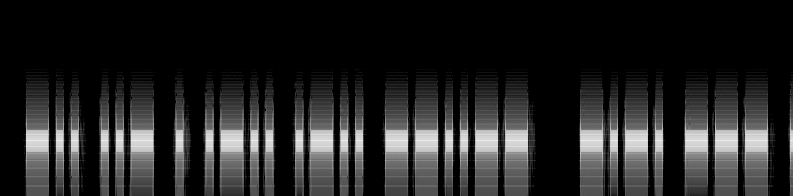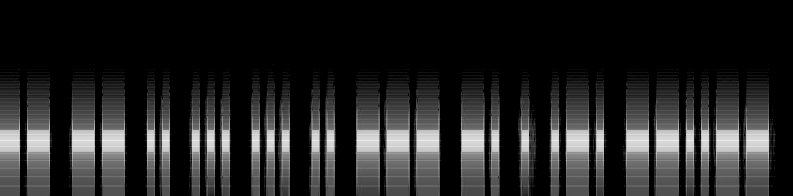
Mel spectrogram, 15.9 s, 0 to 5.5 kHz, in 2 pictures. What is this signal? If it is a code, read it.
Morse code, heard as a keyed tone, about 16 wpm, 600 Hz. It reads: DUELL, COMMISSIONER,
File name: CW / Practice / EnglishQuotations0416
